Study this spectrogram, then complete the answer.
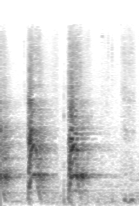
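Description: Two sharp dog barks, close and loud, about half a second apart, then a faint yip trailing off at the end.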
